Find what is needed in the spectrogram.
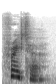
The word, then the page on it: freighter: British English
